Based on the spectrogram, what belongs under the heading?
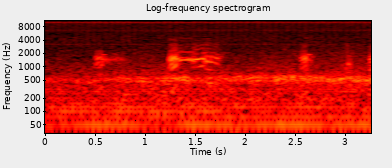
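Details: A skua at Cape Crozier, Ross Island, Antarctica, in summer near an Adélie penguin colony it raids for eggs and chicks, gives harsh, nasal calls: a short one, a drawn-out squawk, then three clipped notes, over wind-like rumble.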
